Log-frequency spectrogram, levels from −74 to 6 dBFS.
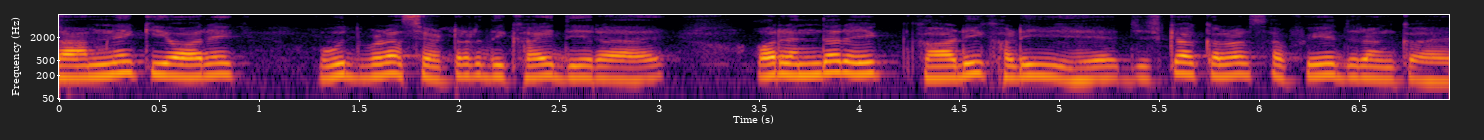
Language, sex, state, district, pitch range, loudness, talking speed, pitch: Hindi, male, Chhattisgarh, Balrampur, 175-205 Hz, -17 LUFS, 200 wpm, 190 Hz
